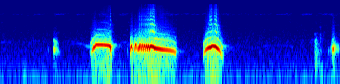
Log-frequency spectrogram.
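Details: Provoking lure coo of a spotted dove in the 'liêu lỡ' style: a soft lead-in note, a short coo, a long falling burry coo and a short arched coo, ending with two faint soft notes.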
